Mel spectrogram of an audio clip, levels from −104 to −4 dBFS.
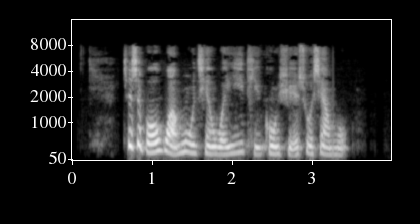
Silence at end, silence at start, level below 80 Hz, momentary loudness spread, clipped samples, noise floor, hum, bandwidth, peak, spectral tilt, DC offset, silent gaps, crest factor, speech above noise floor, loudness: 0.55 s; 0.65 s; -66 dBFS; 12 LU; under 0.1%; -57 dBFS; none; 8.4 kHz; -2 dBFS; -4 dB/octave; under 0.1%; none; 18 dB; 39 dB; -18 LUFS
